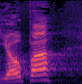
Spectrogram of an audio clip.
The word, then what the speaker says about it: Joppa: And now send men to Joppa, that's how it's pronounced, Joppa, and bring one Simon who is called Peter.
